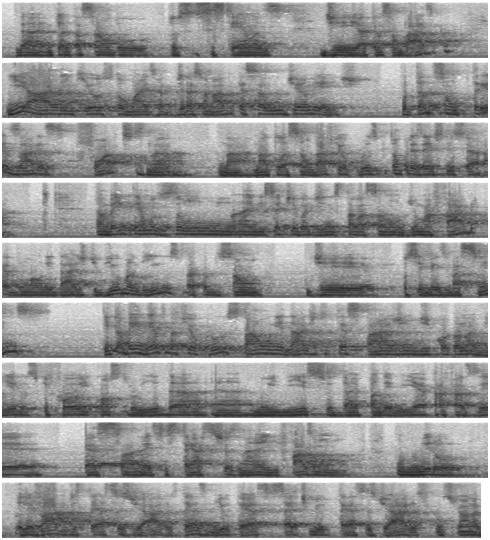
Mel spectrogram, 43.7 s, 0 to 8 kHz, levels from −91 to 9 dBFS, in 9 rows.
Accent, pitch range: Brazilian, 100-120 Hz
